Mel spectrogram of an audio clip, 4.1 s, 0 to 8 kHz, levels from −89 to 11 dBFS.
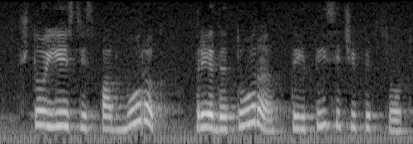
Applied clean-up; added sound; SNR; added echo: none; none; none; none.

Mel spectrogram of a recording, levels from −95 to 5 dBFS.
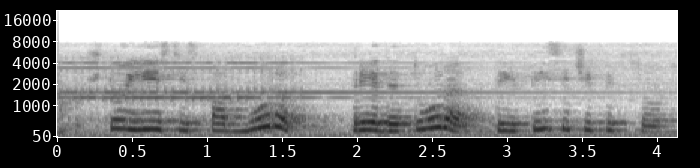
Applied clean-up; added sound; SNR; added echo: none; Telephone; 20 dB; reverberation time 0.6 s.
